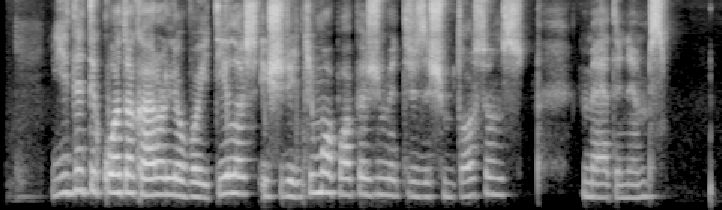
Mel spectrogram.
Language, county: Lithuanian, Vilnius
